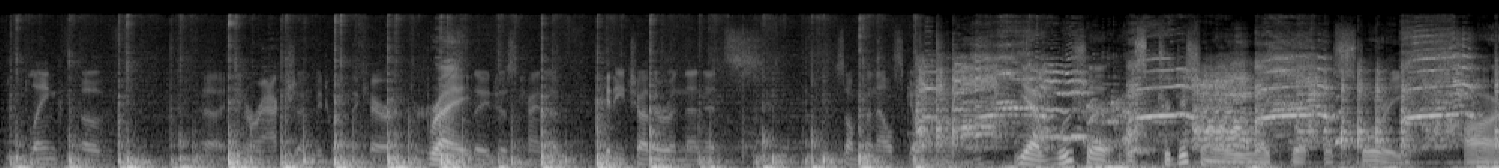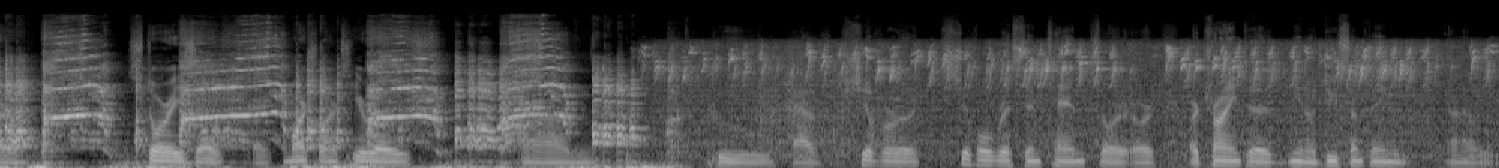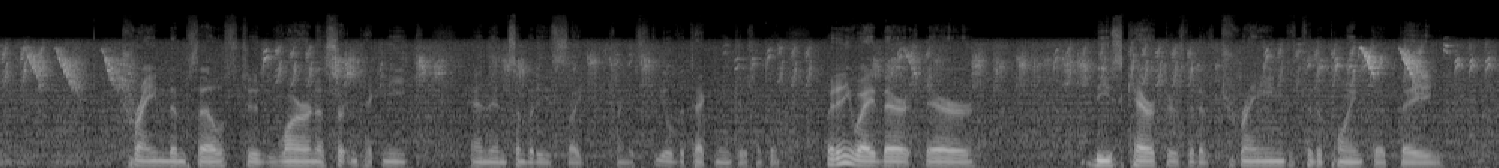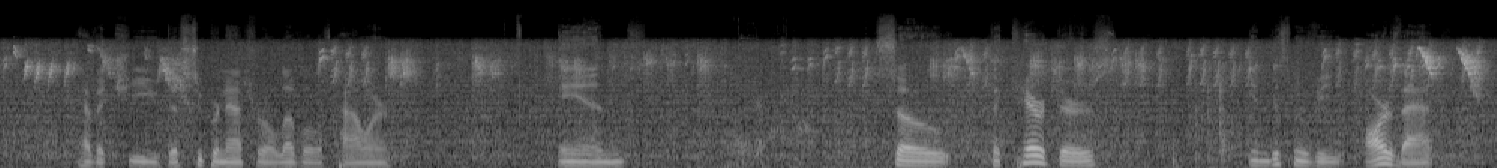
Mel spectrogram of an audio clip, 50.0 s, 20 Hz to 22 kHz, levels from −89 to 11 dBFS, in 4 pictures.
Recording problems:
animal sounds; very loud; throughout; 3 dB above the speech
dog barking; faint; from 43 to 45 s; peak 15 dB below the speech
phone ringing; faint; at 47 s; peak 10 dB below the speech

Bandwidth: 15 kHz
